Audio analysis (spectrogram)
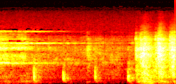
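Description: A doorbell buzzes in one steady, harmonic tone for about two seconds alongside a few soft thumps, then gives way to a louder burst of rustling, door-like noise. No one speaks.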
